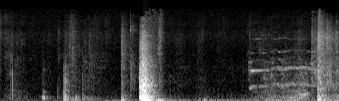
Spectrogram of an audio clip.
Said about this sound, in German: Also, ich mache mal kurz die Tür zu.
